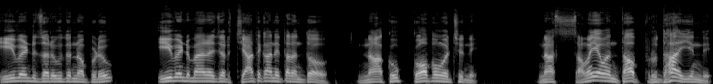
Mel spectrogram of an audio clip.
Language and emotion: Telugu, angry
